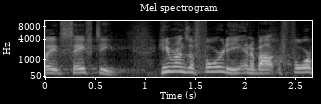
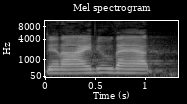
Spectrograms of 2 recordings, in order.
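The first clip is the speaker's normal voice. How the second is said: put-on nerd voice, slower. Quoting the nerd's tagline after his disastrous consequences, do your best Steve Urkel impression. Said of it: "That's my best Steve Urkel impression".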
